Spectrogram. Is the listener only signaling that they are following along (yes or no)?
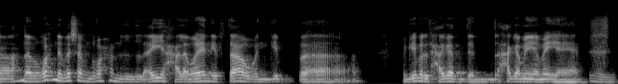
yes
